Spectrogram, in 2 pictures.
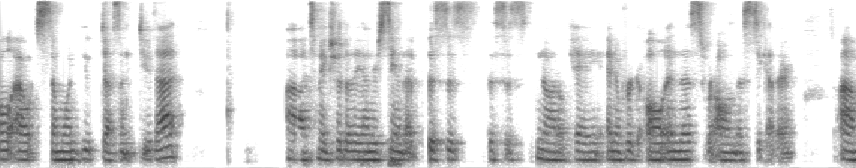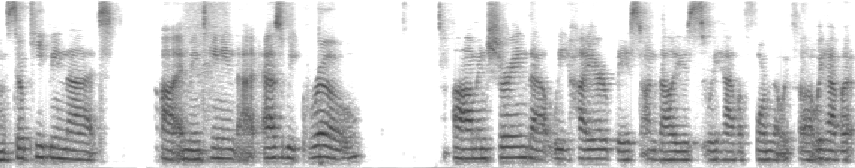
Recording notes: In CM Industrial’s latest live webinar, we spoke to water industry leaders.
